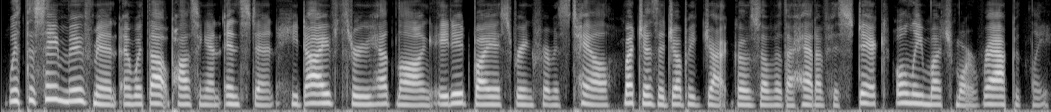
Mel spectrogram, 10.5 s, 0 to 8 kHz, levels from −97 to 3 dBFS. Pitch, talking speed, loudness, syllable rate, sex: 220 Hz, 205 wpm, -18 LUFS, 4.8 syllables/s, female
